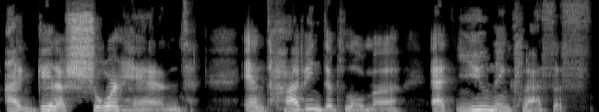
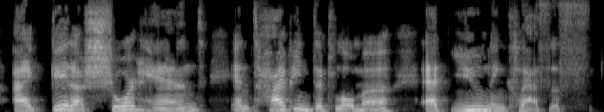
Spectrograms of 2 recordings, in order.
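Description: First: Slow linked read of I get a shorthand; teacher's slow model sentence. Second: Slow linked repeat; slow second model read. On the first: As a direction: read slowly, linking the words. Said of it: "整个句子连起来". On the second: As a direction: read it again slowly and linked. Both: Shown as a demonstration.

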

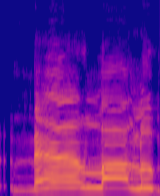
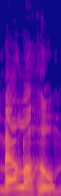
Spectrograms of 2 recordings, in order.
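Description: First: "Melalu-" drawn out slowly, a halting wrong first try; tentative, slow stab at "Melalu-"; unsure first try at a name. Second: "Melahu" said as MEL-a-hoo with a falling close; "Melahu" said firmly as the correction; corrected name. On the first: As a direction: sound out "Melalu-" carefully and break off. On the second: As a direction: settle on "Melahu" as the fix. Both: Real, not acted. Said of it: "I'm saying your name right?".

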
